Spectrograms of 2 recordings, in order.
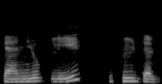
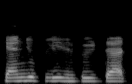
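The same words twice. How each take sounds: First: Slow, even repeat of the drill; second slow take for students. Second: Slow, careful teacher demo; spoken English drill, slow and clear; slow model phrase. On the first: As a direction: repeat it slowly and clearly. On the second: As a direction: say it slowly for learners to copy. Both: Shown as a demonstration. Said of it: "तो आप उसे कहते हो".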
